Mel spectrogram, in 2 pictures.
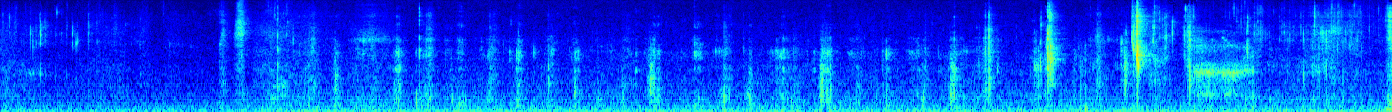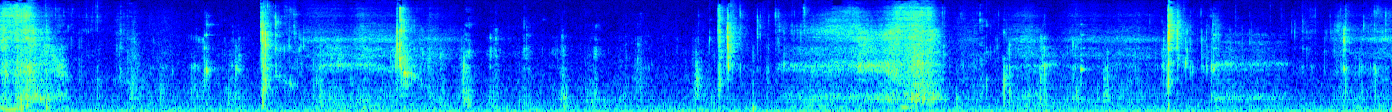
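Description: Close-miked biting and chewing of meat from a teriyaki chicken skewer, with scattered sharp mouth clicks and a few louder bites.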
